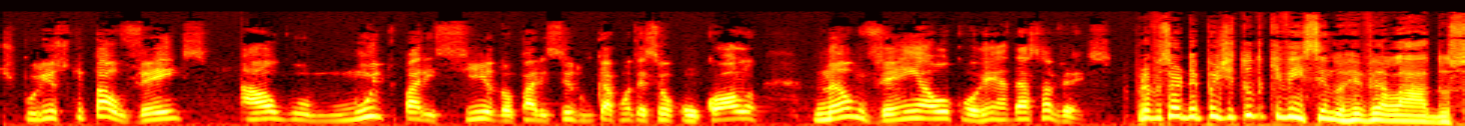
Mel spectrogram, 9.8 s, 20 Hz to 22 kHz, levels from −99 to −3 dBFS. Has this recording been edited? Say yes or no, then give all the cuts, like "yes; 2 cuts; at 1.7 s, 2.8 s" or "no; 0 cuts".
no; 0 cuts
